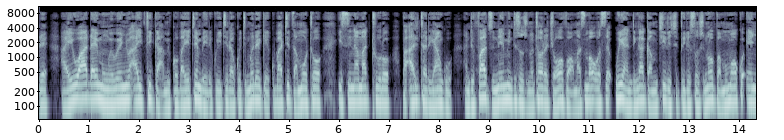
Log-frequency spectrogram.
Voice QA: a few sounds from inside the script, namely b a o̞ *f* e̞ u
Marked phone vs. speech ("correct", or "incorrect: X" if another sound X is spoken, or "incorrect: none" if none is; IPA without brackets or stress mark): incorrect: s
